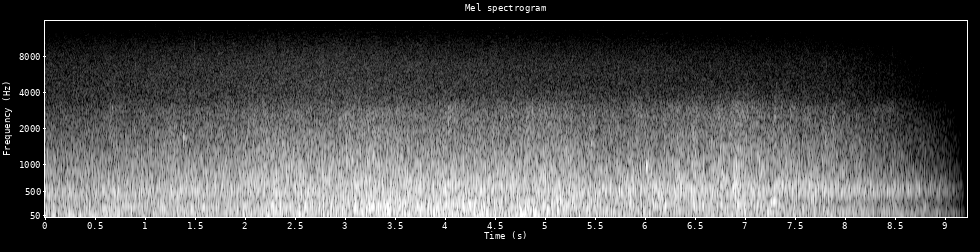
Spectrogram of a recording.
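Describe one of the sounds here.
Wind blows steadily outdoors, then fades away.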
